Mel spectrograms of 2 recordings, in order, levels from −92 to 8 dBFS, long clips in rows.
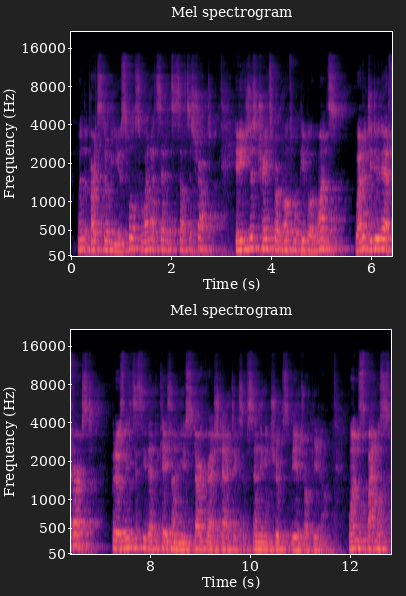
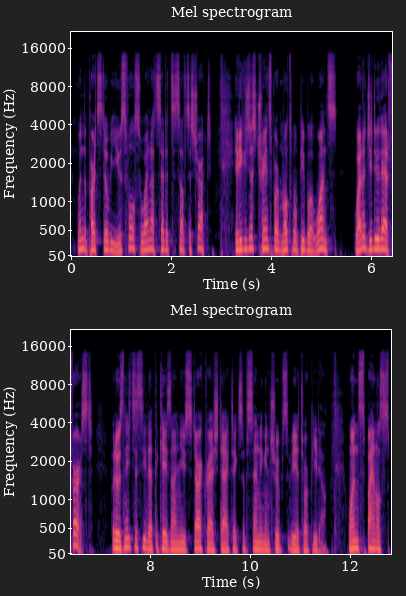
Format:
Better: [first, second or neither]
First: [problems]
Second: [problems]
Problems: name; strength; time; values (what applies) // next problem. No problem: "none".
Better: second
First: room echo; noticeable; dies away in 0.8 s // off-mic speech; far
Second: none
